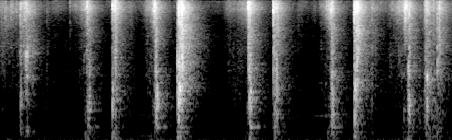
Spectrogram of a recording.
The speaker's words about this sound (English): May I have three cards, please? Thank you. May I have some more cards,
